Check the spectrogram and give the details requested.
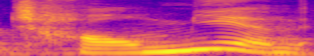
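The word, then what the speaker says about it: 炒面: kid chow mein or chao myem as it's properly pronounced in mandarin is just stir-fried noodles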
